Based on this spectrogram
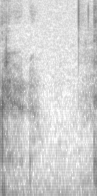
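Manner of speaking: breathy, unvoiced whispered aside.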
